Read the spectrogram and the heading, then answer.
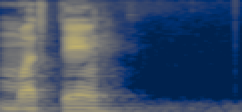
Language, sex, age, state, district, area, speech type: Manipuri, male, 30-45, Manipur, Imphal West, urban, read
